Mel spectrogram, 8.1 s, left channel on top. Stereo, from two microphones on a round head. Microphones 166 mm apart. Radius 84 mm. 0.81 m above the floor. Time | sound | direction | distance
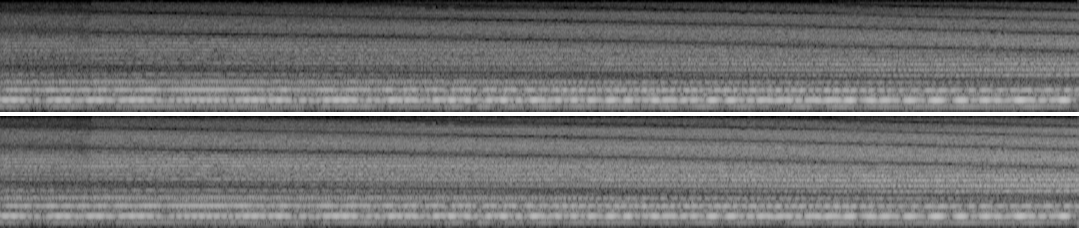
0.0 | a drone | 45° right (ahead or behind) | ?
